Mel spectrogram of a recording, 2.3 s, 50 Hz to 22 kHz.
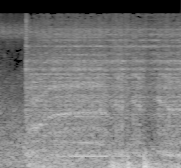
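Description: Ferrari 250 GT California's V12 being started: the starter begins cranking about a third of a second in, and the engine starts firing near the end.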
